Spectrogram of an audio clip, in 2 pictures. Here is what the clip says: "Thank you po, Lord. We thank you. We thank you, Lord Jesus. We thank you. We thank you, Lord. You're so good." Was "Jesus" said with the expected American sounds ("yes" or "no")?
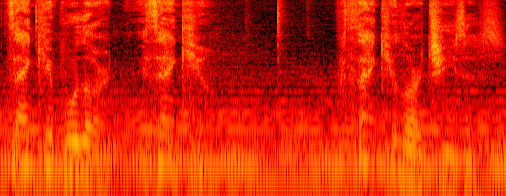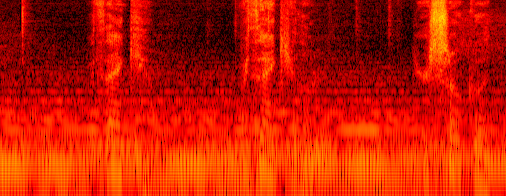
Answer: yes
